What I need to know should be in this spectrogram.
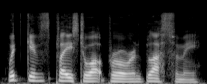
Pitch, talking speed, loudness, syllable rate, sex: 140 Hz, 200 wpm, -16 LUFS, 6.3 syllables/s, male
